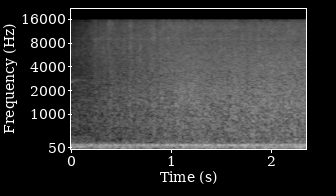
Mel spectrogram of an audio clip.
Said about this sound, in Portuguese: Ouça o som das águas. Do vento. Das matas. Da chuva.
